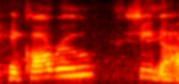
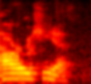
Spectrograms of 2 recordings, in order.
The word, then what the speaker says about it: Hikaru Shida: Hikaru Shida. – Hikaru Shida.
